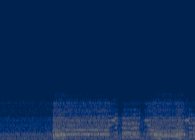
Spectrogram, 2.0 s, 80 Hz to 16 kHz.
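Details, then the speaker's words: ICOM IC-7100 (issue also affects IC-7300) receiver: harsh rushing hiss with faint steady tone as receiver is tuned to 740 kHz, matching the PWM audio amplifier's switching frequency measured on inductor L231/L232 at 12.8 V supply; switching amplifier RF interference, fixed by swapping in a linear amp. "if I put a scope Probe on the inductor we can see that the switching frequency is 740 khz right now"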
